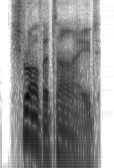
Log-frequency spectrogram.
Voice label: "Shrovetide", British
